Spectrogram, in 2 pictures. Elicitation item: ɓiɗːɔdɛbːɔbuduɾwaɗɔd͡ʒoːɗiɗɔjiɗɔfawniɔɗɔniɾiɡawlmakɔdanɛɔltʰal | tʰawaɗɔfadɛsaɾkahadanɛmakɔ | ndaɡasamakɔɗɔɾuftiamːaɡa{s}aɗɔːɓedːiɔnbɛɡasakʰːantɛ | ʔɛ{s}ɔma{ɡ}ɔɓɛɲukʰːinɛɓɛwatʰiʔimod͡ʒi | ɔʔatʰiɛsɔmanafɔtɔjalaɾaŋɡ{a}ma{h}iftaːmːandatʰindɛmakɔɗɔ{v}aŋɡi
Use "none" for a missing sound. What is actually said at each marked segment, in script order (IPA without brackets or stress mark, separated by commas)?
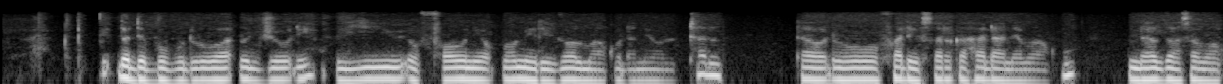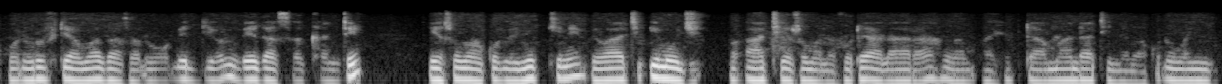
s, s, k, a, h, w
